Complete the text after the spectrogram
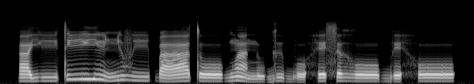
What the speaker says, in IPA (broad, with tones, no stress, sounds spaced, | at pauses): a˧ j iː˧ t iː˦ j ĩ˦˨ ɲ ɨ˦ v iː˧ ɓ aː˨˦ t oː˧ ɡʷ ã˦˨ n u˨ ɡ ɨ˦˨ b o˨ h e˦ s ə˦ ɣ oː˧ b e˧ h oː˦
